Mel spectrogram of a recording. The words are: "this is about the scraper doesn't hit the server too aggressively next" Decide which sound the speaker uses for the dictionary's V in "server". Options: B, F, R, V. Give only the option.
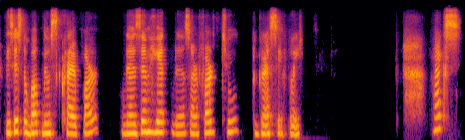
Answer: F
